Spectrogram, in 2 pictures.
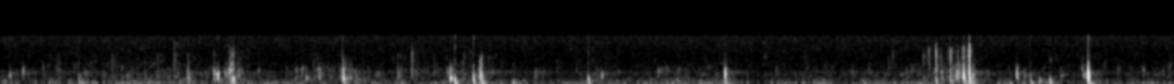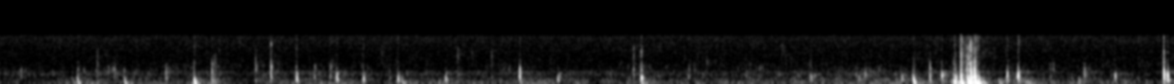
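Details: Stomach rumbling (borborygmi) recorded from own belly in a quiet room: scattered gurgles, clicks and short rumbles from gas and fluid moving.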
